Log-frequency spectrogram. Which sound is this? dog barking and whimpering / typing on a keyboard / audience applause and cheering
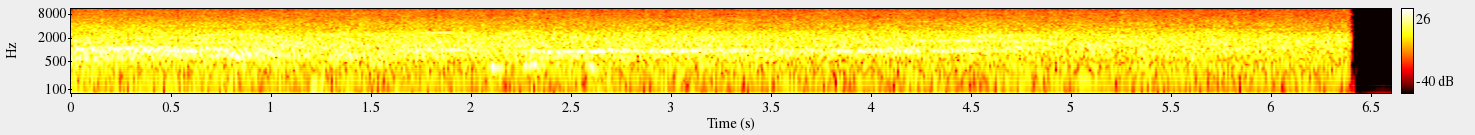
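audience applause and cheering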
